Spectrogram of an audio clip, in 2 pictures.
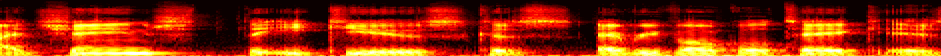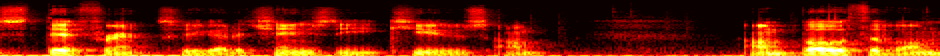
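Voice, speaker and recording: A man at a moderate pace, fairly low in pitch, with a bright, sharp tone and monotone, flat intonation. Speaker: music producer and rapper. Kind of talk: tutorial. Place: home room.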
